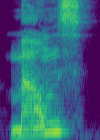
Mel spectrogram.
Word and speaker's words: Moms: some work with the Moms Mom. Plus Choir. Yeah. Mom. Did I say it right or Yeah, we kind of just say okay? moms, just like a mom.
